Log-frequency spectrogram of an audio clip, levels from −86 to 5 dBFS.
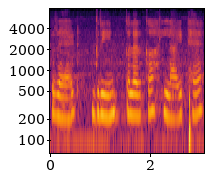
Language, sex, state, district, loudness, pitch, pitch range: Hindi, female, Chhattisgarh, Raipur, -17 LUFS, 230 Hz, 225-245 Hz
